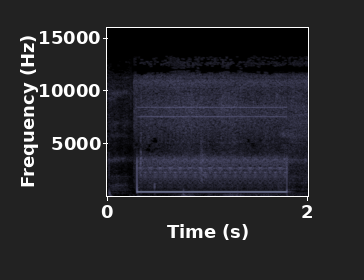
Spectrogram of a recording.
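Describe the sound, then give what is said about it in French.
Telephone line tone while calling a toll-free helpline: a single loud, steady, unbroken beep lasting about a second and a half that starts and stops abruptly. “On va appeler ce numéro vert.”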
